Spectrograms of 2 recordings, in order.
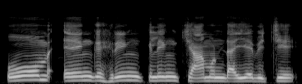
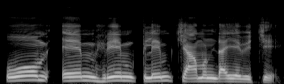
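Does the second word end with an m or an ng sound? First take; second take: ng; m. First: The second word ends in an ng sound. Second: The second word ends in an m sound. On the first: "चाहे आप गकार में उच्चारण करिए" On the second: "चाहे आप मकार में उच्चारण करिए"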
